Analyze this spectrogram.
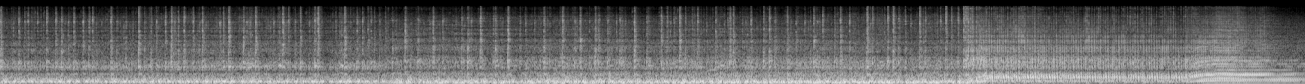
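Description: A drag racing car's engine roars loudly and steadily.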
